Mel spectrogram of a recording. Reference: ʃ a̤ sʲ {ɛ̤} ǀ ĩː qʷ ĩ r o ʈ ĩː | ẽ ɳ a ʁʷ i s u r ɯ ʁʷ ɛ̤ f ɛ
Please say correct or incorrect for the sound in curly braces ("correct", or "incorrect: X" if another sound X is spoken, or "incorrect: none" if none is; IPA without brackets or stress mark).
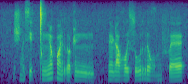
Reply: incorrect: ɛ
